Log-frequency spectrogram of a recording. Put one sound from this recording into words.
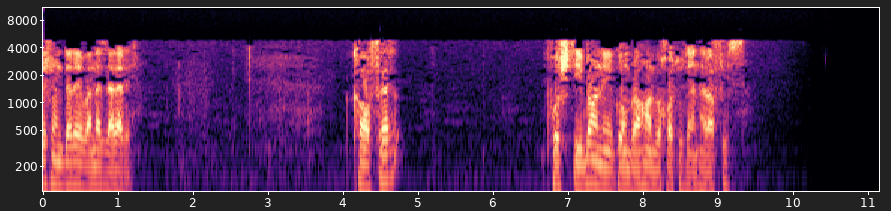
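An elderly man speaks calmly and steadily into a microphone, with short pauses.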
